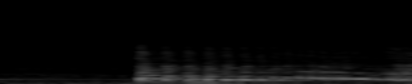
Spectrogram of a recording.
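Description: String quartet playing live: after a brief quiet pause, the strings come in sharply together about two-thirds of a second in, with a low line sliding steadily down in pitch under the chord.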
